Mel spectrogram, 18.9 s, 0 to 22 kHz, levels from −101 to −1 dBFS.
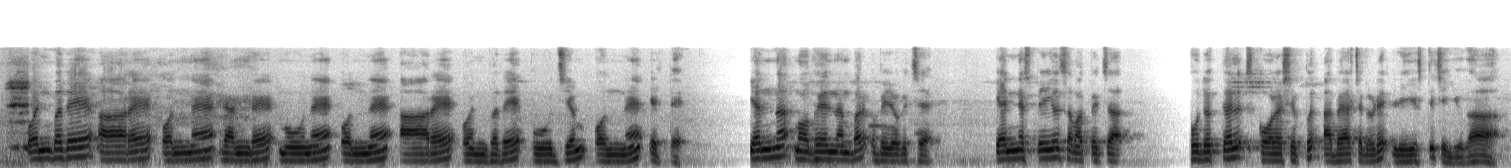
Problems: background sounds at intervals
